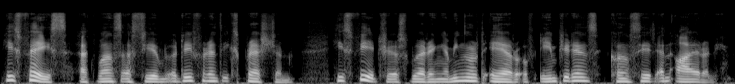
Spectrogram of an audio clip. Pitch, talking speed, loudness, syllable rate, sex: 135 Hz, 155 wpm, -19 LUFS, 5.4 syllables/s, male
